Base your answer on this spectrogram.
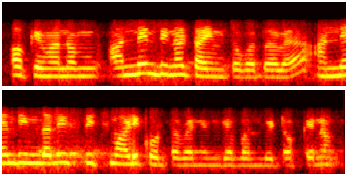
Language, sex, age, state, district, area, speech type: Kannada, female, 18-30, Karnataka, Bellary, urban, conversation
